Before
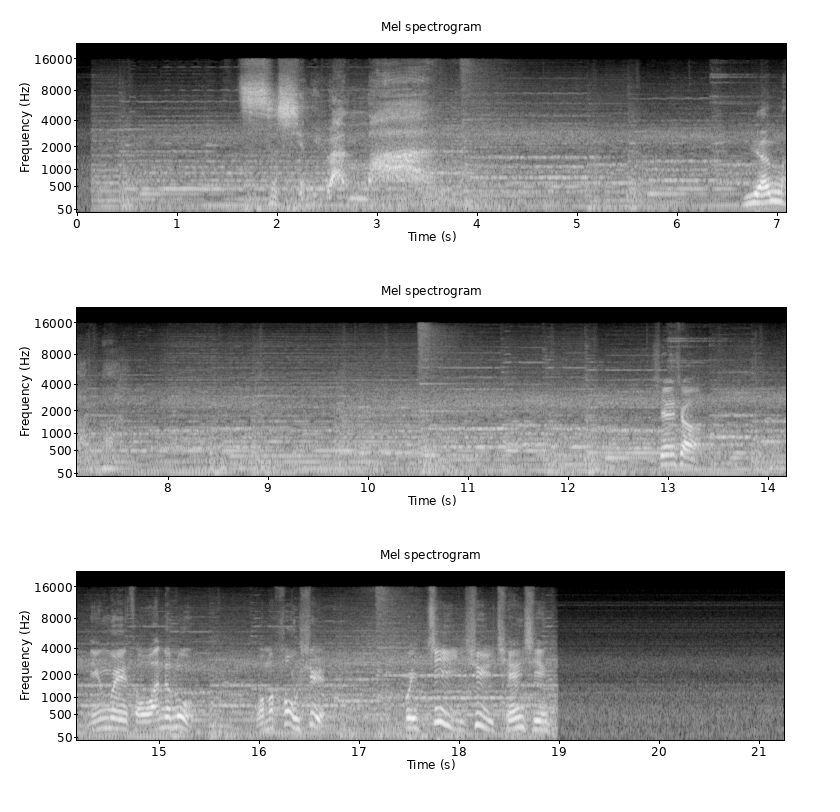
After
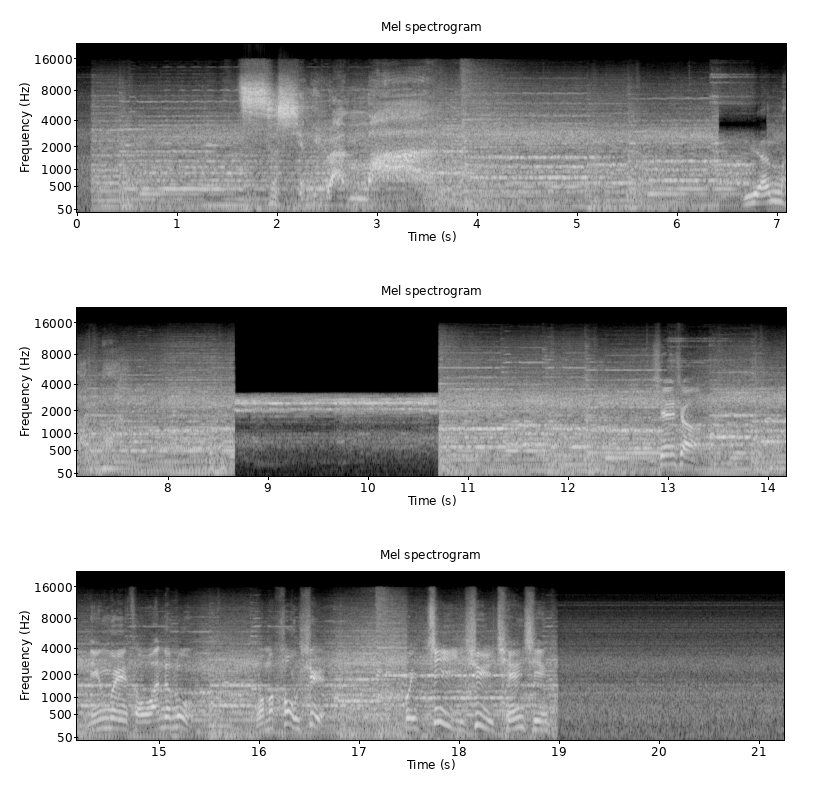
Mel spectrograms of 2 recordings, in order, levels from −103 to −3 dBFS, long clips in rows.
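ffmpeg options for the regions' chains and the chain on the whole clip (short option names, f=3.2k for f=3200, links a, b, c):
-filter_complex "[0:a]asettb=1/sr,asplit=3[a][b][c];[a]atrim=end=6.424[d];[b]atrim=start=6.42:end=6.91,asetpts=PTS-STARTPTS,afade=t=in:d=0.004:c=qsin,afade=t=out:st=0.486:d=0.004:c=qsin,asuperstop=centerf=3600:order=4:qfactor=0.7,lowshelf=f=170:t=q:w=1.5:g=-9[e];[c]atrim=start=6.906[f];[d][e]acrossfade=d=0.004:c1=hsin:c2=qsin[g];[g][f]acrossfade=d=0.004:c1=qsin:c2=hsin,asettb=1/sr,asplit=3[h][i][j];[h]atrim=end=8.674[k];[i]atrim=start=8.67:end=10.72,asetpts=PTS-STARTPTS,afade=t=in:d=0.004:c=qsin,afade=t=out:st=2.046:d=0.004:c=qsin,asplit=3[l][m][n];[l]bandpass=f=730:t=q:w=8,volume=0dB[o];[m]bandpass=f=1.09k:t=q:w=8,volume=-6dB[p];[n]bandpass=f=2.44k:t=q:w=8,volume=-9dB[q];[o][p][q]amix=inputs=3:normalize=0,lowshelf=f=140:g=-6.5,lowpass=f=2.7k:t=q:w=0.5098,lowpass=f=2.7k:t=q:w=0.6013,lowpass=f=2.7k:t=q:w=0.9,lowpass=f=2.7k:t=q:w=2.563,afreqshift=-3200[r];[j]atrim=start=10.716[s];[k][r]acrossfade=d=0.004:c1=hsin:c2=qsin[t];[t][s]acrossfade=d=0.004:c1=qsin:c2=hsin,lowpass=9.1k,acompressor=threshold=-20dB:ratio=6,tiltshelf=f=800:g=-7,volume=3dB"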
